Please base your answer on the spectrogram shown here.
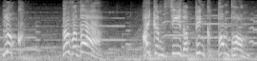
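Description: A woman voicing an eager, excited little male robot in a children's story. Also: moderate pace, music in the background. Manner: high, eager and pleading.

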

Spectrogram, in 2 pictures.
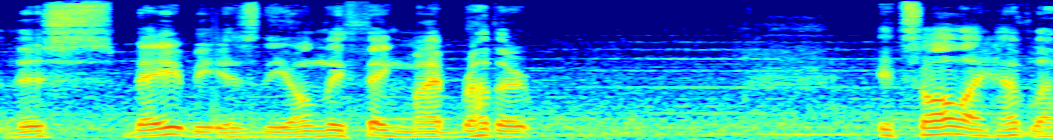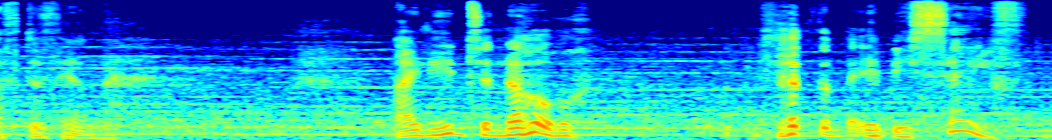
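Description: A man's voice: mid-range voice, expressive, slow, long pauses. An actor playing an anguished middle-aged man in a video game drama, urgent and argumentative as he pleads for his family. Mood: pleading sorrow. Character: anguished, insistent brother-in-law pleading for the baby. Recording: music behind the voice. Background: music.

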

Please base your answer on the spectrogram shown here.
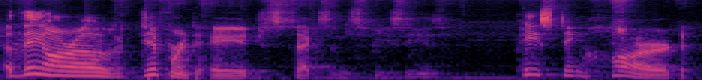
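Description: A man giving a comic reading on a small stage at a stand mic, deadpan and mock-earnest. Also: a little high, slow pace, highs cut off. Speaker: guest reader. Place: small stage with curtains and brick wall.

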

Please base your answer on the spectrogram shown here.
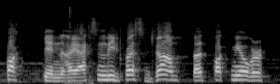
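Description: Agitated swearing higher-voiced man. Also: fast, a bit bright, muffled recording, soft background music. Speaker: teammate. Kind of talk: casual gaming chat.

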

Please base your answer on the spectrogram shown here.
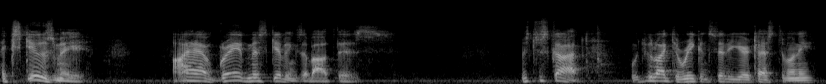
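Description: Husky, forceful courtroom judge. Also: male voice, medium pitch, sing-song, unhurried, pauses often, full character voice. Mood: grave, official. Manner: formal, authoritative. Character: grave, formal male courtroom judge. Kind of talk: 1960s television courtroom drama acting.

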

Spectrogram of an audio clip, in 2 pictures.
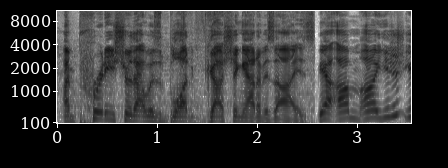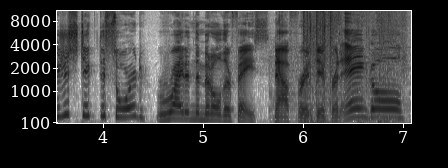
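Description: A man's voice: high voice, sing-song, brisk, a bit bright, faint music behind. A man giving casual, chatty and opinionated review commentary over video game footage, with playful exclamations.

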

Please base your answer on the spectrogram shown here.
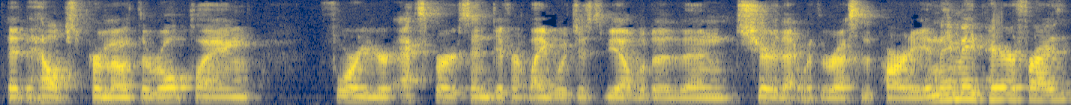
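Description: A man in his thirties with a nasal voice from a cold, explaining software casually over a video call from his home study, with many fillers and restarts. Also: medium pitch. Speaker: software developer guest. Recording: roomy lo-fi video call audio.

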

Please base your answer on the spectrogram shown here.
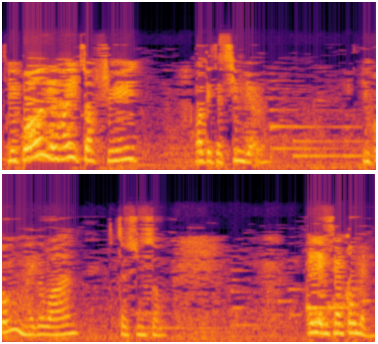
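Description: A woman's voice: fairly high pitch, expressive, moderate pace, long pauses, natural voice. A woman with a Hong Kong Cantonese accent acting a proud, curt young designer in a radio drama. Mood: angry. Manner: curt, aloof. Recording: dull audio with music underneath.

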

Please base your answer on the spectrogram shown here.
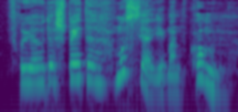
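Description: A woman's voice: fairly high pitch, big pitch swings, a little fast. An actress playing a nervous, frightened woman in a 1940s-style radio play, speaking in a hesitant, anxiously polite way. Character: nervous, increasingly frightened woman trapped in an elevator. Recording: noisy vintage radio drama recording.

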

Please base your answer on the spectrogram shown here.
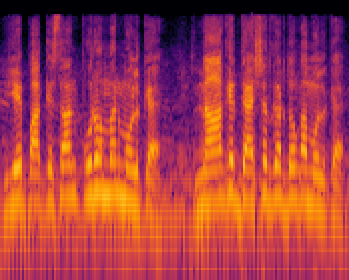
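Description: A man's voice: sits high, fairly quick, bright, forceful tone. Fervent young man giving cricket advice. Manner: fervent, preachy, often invokes God. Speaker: cricket fan interviewee. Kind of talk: impassioned street opinion. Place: outdoors at night in a crowd. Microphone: handheld mic held by interviewer.

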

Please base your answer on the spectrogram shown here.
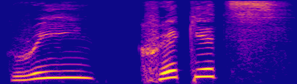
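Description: Very slow, lively woman reading to children. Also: fairly high pitch, no room sound, studio quality. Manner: deliberate, sing-song, pausing between phrases. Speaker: storyteller reading aloud to children. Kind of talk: slow read-aloud of a children's picture book.

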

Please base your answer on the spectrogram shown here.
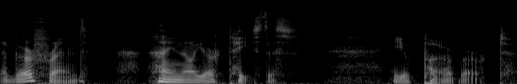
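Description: A man's voice: medium pitch, gravelly, full character voice. A man with an Italian accent playing a possessive, teasing, dominant older stepbrother in an improvised ASMR roleplay. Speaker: roleplay audio performer.

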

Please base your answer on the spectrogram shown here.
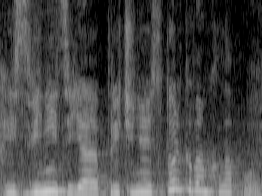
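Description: A woman's voice: sits high, moderate pace, mellow, a little hiss or hum, close to an everyday voice. An actress playing a polite, apologetic expectant mother as a passenger in a 1970s Soviet radio play. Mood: grateful, apologetic. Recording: old radio play, crowd murmur behind.

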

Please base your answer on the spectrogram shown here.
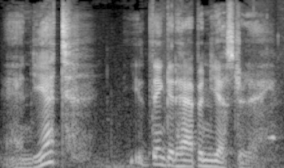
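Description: A man's voice: medium pitch, big pitch swings, moderate pace, a bit bright, a little hiss or hum. A young man playing a cocky warrior in a video game, talking in a dry, sardonic, probing way. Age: young adult. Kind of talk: video game cutscene acting.

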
